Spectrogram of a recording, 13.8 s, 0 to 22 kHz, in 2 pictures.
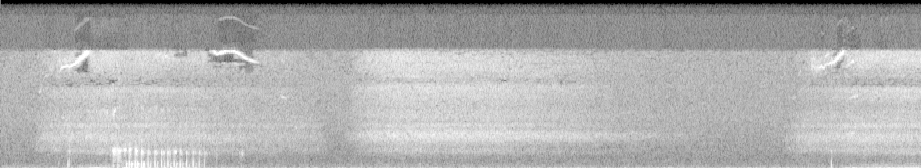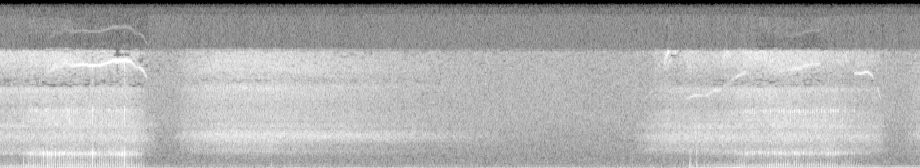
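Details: Snoring: three snorting snores about every five to six seconds, roughly 11 breaths a minute, with softer breathing sounds between them.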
